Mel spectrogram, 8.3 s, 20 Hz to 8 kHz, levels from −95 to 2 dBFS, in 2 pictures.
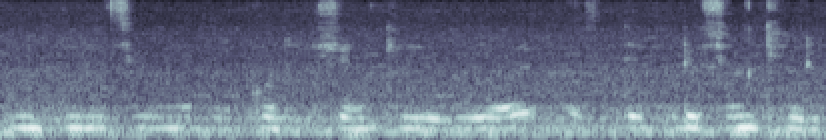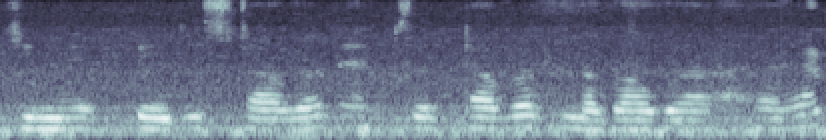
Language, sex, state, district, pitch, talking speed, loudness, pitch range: Hindi, female, Rajasthan, Bikaner, 190 Hz, 65 wpm, -16 LUFS, 185-200 Hz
